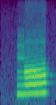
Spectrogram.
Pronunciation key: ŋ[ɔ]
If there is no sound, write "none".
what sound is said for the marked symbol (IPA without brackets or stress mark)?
ɔ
